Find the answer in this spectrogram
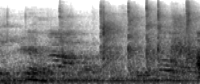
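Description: Scattered hand claps from an audience, starting about a second in and coming irregularly, mixed with voices in a large room.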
